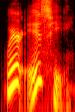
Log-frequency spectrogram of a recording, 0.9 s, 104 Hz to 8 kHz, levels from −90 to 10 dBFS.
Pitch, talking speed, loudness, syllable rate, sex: 255 Hz, 190 wpm, -16 LUFS, 5.0 syllables/s, female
